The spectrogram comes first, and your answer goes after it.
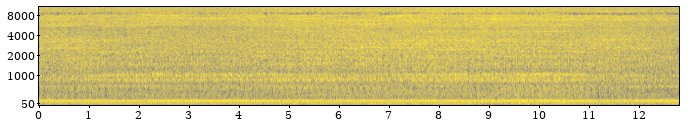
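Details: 1984 Jeep CJ7, frame-off restored, petrol engine: starts easily and holds a steady, even low hum with clean, unchanging pitch and no misses or knocks; normal, healthy idle.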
